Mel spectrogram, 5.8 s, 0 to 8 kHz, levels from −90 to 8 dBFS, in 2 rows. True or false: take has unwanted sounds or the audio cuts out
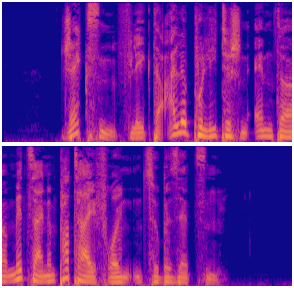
false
